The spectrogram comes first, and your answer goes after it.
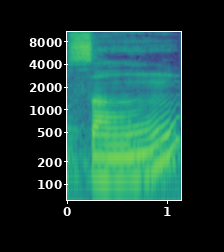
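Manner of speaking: "san" drawn out slowly with a rising end; syllable demonstration. Shown as a demonstration. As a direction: stretch "san" as a lone syllable. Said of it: "Separa as sílabas comigo".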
